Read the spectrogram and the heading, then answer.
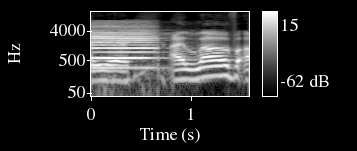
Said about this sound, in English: Listen, this is very much an air horn. It's like, bah, bah, bah, bah, very air horn-y here.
